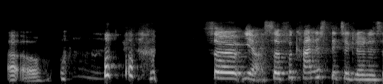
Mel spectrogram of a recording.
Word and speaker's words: kinesthetic: Okay, so our last ones, and I can never pronounce this correctly. Will you do it for me? Kinesthetic. Kinesthetic.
